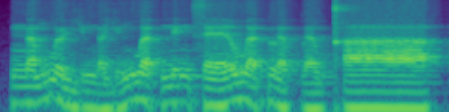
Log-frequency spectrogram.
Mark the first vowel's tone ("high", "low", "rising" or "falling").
rising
